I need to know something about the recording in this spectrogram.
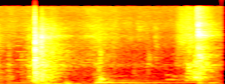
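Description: A heavy thump as a person lands on a mattress, with smaller knocks about a second in and near the end as he settles.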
